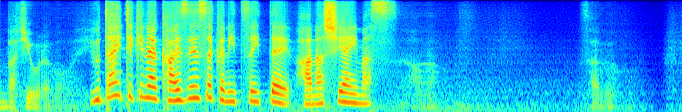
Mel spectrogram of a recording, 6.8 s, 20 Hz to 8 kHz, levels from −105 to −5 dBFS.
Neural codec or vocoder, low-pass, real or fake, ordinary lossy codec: codec, 16 kHz, 0.2 kbps, FocalCodec; none; fake; none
